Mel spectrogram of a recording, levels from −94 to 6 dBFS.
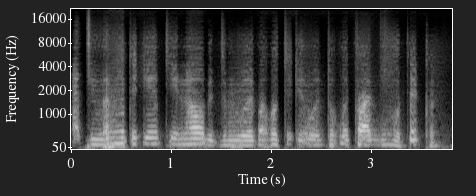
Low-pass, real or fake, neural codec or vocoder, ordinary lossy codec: none; fake; codec, 44.1 kHz, 0.9 kbps, DAC; none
